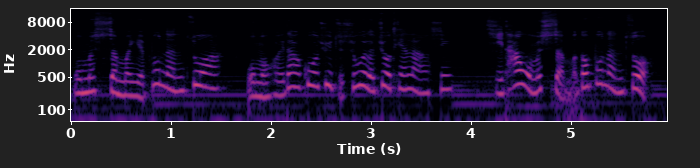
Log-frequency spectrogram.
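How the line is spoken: Sharp, stern. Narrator (Chinese): 妙丽厉声说

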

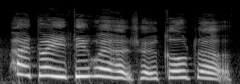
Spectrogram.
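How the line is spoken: Loud. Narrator (Chinese): 拉拉大声地说

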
